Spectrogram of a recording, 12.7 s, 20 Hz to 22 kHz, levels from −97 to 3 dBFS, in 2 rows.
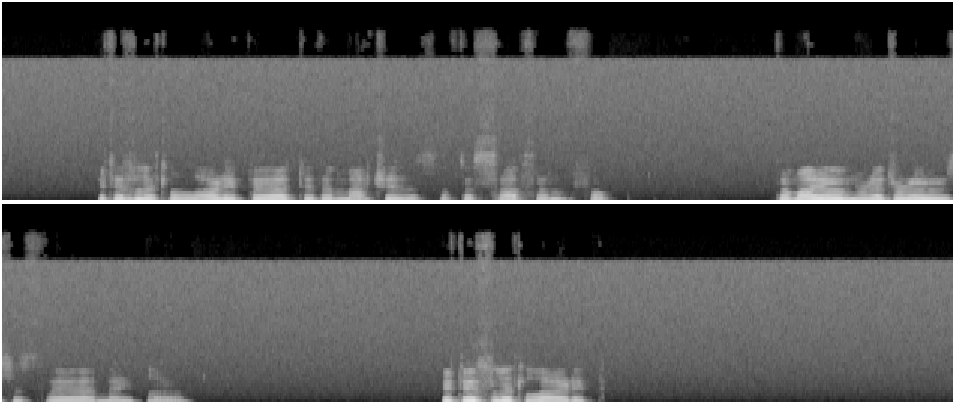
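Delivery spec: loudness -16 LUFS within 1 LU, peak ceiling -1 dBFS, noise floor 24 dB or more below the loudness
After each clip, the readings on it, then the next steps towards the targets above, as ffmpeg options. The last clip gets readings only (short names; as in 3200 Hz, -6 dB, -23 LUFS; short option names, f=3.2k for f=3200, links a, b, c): noise floor -40 dBFS; noise floor target -47 dBFS; loudness -22.5 LUFS; peak -3.5 dBFS; loudness target -16.0 LUFS
-> -af "afftdn=nr=7:nf=-40"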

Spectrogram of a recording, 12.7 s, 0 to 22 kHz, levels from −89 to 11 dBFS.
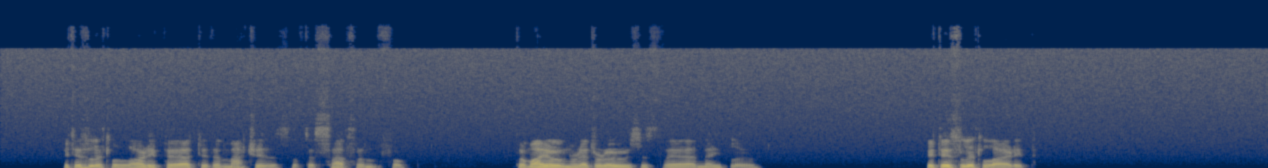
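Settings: noise floor -44 dBFS; noise floor target -47 dBFS
-> -af "afftdn=nr=6:nf=-44"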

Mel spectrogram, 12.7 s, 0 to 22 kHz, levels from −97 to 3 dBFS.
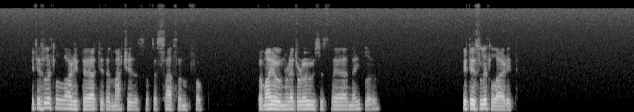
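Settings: noise floor -48 dBFS; loudness -22.5 LUFS; peak -3.5 dBFS; loudness target -16.0 LUFS
-> -af "volume=6.5dB,alimiter=limit=-1dB:level=0:latency=1"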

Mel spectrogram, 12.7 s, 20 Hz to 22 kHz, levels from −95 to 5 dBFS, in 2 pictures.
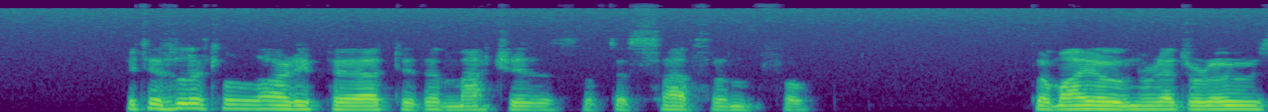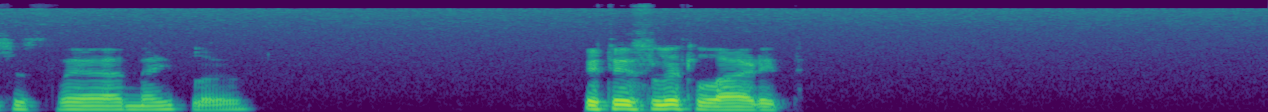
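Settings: loudness -16.5 LUFS; peak -1.0 dBFS; noise floor -41 dBFS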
